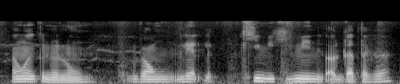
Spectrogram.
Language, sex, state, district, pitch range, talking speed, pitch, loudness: Wancho, male, Arunachal Pradesh, Longding, 110-130 Hz, 105 wpm, 120 Hz, -16 LUFS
